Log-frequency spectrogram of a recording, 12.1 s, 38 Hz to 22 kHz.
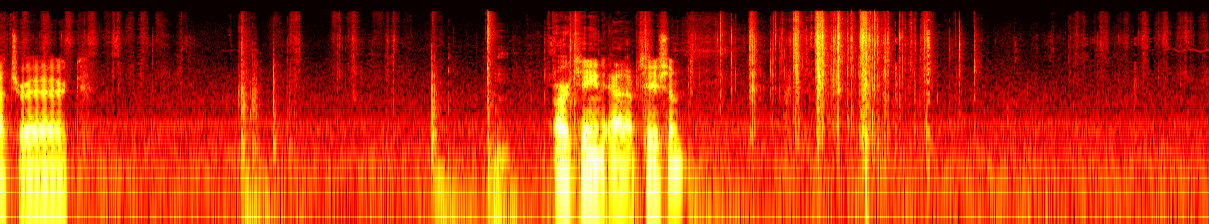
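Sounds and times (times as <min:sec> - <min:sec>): trading cards rustling by hand: 0:05.4 - 0:09.8.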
